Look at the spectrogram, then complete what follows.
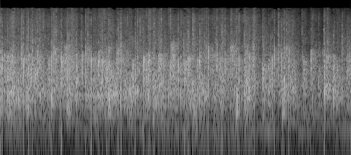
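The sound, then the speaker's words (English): A crowd bursts into sustained applause, dense overlapping claps filling the room at a steady, loud level for several seconds with no speech over it. “And you should all be clapping for this.”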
